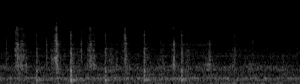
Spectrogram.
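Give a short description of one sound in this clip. Metal probe tips tap and click against terminals.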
